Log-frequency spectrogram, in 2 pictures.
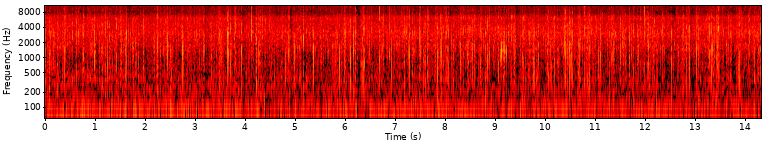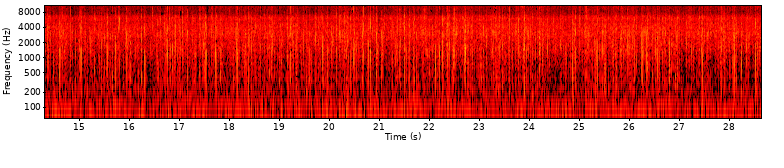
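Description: Steady rain falling on an umbrella held overhead: a dense, even patter of many small drops.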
